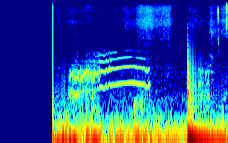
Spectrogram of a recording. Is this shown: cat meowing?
yes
